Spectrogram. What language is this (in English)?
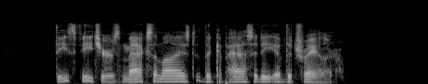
English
